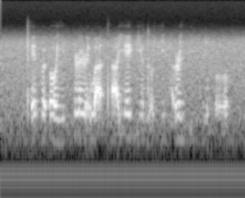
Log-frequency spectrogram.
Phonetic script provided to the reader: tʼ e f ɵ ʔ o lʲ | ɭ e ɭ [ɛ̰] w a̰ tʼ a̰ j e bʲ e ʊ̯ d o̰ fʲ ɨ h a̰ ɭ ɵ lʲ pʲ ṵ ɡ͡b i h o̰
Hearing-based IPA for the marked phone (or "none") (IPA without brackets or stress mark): ḛ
